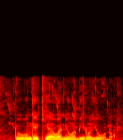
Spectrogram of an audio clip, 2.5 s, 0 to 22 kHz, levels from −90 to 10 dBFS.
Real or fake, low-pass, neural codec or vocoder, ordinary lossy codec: fake; 9.9 kHz; vocoder, 22.05 kHz, 80 mel bands, Vocos; none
